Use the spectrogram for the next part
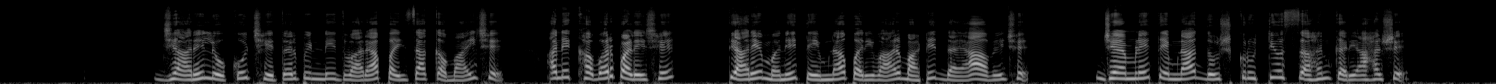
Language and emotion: Gujarati, sad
